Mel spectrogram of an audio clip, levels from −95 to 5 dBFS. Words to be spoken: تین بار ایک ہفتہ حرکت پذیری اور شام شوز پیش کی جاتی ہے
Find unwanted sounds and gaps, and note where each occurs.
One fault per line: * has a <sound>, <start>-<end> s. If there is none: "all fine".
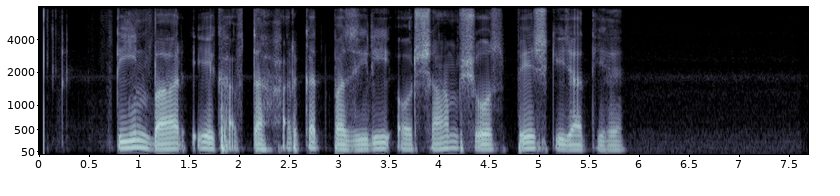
all fine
